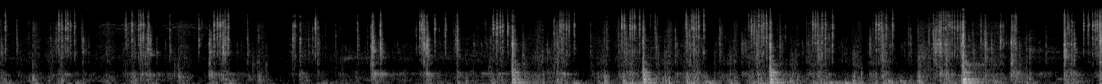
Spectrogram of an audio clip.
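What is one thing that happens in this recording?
A ratchet wrench clicks rapidly as it turns a bolt.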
